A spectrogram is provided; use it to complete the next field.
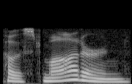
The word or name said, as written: postmodern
